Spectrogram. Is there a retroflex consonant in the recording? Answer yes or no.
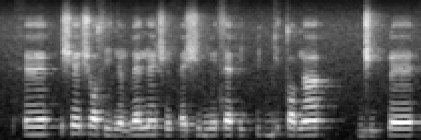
no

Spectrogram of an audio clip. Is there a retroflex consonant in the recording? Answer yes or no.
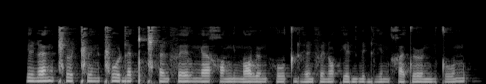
yes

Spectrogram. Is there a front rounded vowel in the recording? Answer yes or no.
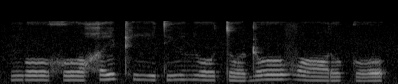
yes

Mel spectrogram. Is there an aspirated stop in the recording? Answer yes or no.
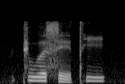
yes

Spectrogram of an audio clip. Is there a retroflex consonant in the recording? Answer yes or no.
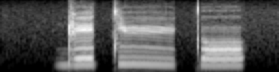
yes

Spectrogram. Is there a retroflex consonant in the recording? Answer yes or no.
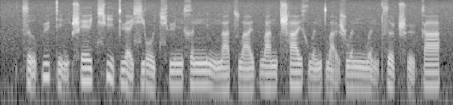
yes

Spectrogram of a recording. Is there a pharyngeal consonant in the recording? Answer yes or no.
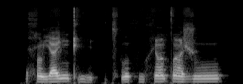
yes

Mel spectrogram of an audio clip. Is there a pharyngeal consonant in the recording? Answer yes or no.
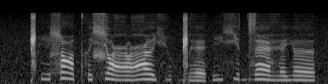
yes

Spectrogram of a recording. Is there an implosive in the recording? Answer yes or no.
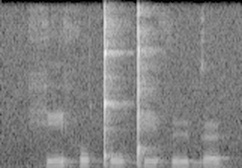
no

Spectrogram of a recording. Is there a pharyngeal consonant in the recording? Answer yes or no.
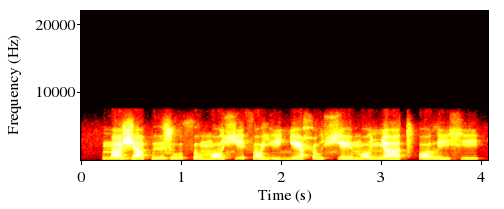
yes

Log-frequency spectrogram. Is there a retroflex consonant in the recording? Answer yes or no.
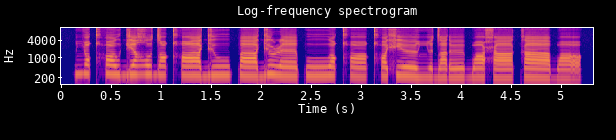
yes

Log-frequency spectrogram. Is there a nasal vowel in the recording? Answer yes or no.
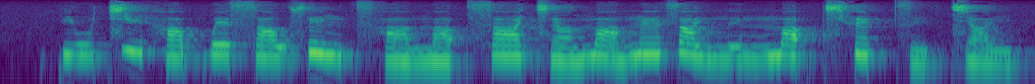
yes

